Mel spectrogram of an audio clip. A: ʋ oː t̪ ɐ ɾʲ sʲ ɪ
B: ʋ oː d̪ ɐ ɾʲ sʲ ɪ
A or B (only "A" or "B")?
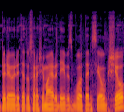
A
